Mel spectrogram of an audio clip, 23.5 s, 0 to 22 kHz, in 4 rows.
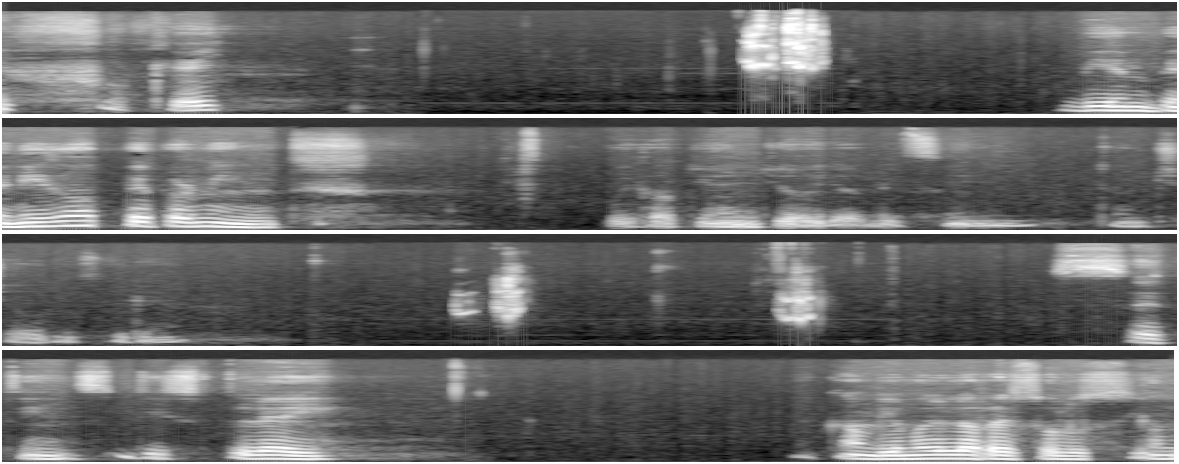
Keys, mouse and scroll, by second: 2.1 Return, 13.3 click, 14.2 click, 14.8 click, 15.8 click, 17.0 click, 18.6 click, 22.6 click.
